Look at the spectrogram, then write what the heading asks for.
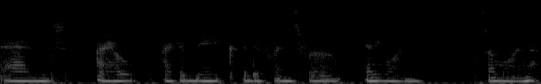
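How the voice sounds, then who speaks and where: A woman's relaxed tone at a very slow pace. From Jamaica. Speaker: vlogger. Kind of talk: casual vlog monologue. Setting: bedroom. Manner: relaxed, hesitant with fillers.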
